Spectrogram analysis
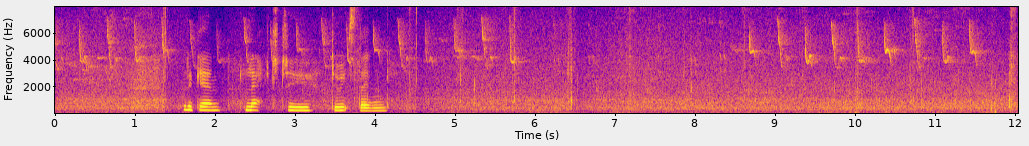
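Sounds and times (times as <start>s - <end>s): steady outdoor hiss: 0.0s - 12.0s
footfalls on dirt path: 5.0s - 12.0s.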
